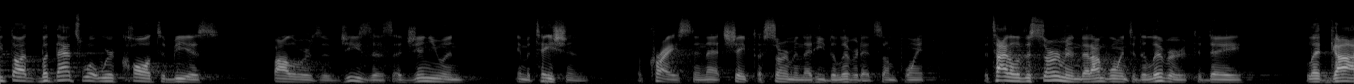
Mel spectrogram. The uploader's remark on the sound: presented by Asbury Seminary Kentucky Chapel, recorded on Tuesday, November 7, 2023 at Asbury Theological Seminary's Kentucky campus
